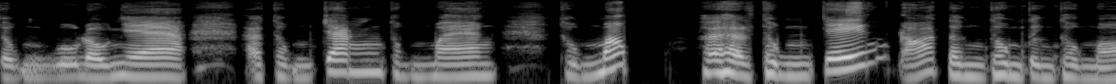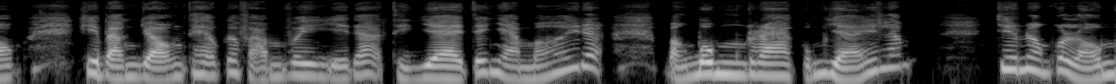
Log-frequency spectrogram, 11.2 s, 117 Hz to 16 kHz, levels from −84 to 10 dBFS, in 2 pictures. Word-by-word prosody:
thùng 175 - -3
bộ 185 +1 -2
đồ 175 -2 +3
nhà, 185 -1 +4 0.3
à, - - -3
thùng 180 -2 -8
chăn, 235 -1 +3
thùng 185 -3 -10
màn, 190 +1 +1 0.3
thùng 190 0 -6
móc, 270 +7 +6 0.3
hay 230 -1 +4
là 210 -4 +6
thùng 190 -3 -1
chén. 270 +5 +9 0.2
Đó, 240 - +1
từng 185 -2 -2
thùng, 200 -2 0
từng 175 -3 -4
thùng 170 -2 -6
một, 160 +2 -3 0.3
khi 225 - +1
bạn 170 -2 0
dọn 170 -1 0
theo 200 -1 -5
cái 230 - -5
phạm 185 -4 -7
vi 195 -1 -2
vậy 165 - -4
đó, 210 +1 -4
thì 155 - -8
về 165 -2 +3
tới 230 - -2
nhà 220 -8 -3
mới 200 - -4
đó, 320 - -1 0.3
bạn 170 - -3
bung 210 -1 +5
ra 200 -1 0
cũng 200 +5 -5
dễ 185 +6 +1
lắm, 315 +3 -6 0.4
chứ 285 -2 +1
nó 275 - +2
hông 235 - -4
có 260 - 0
lộn 185 0 -1
195 Hz, 255 wpm, -21 LUFS, 180-225 Hz, 0.4 s, chén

